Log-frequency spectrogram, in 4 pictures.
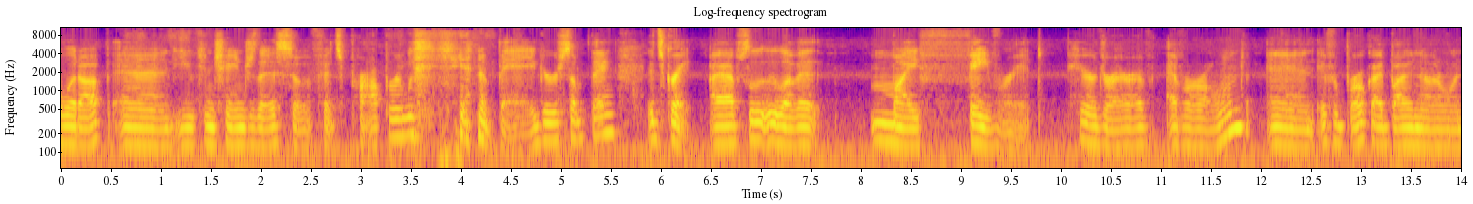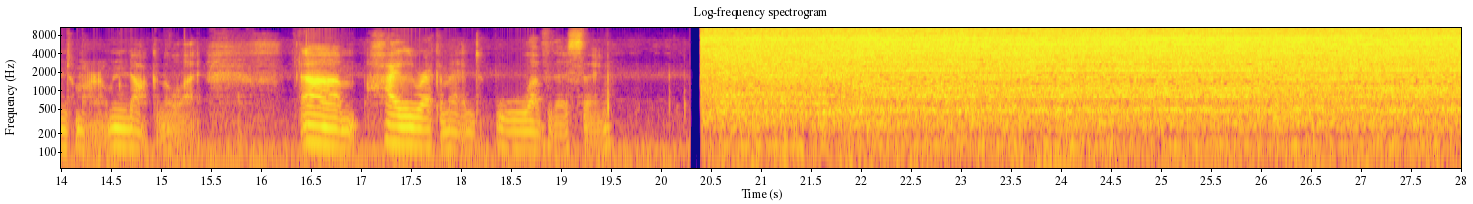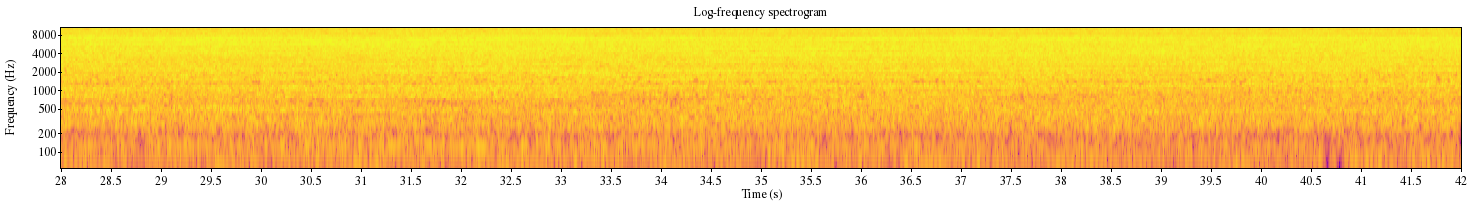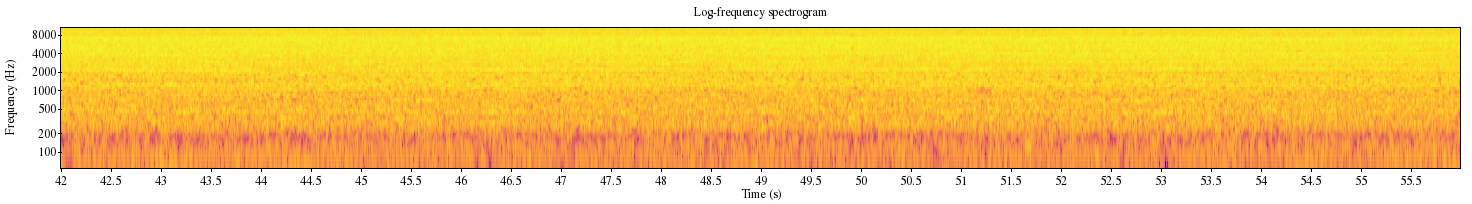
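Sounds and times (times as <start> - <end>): hair dryer running: 20.4 - 55.9.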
